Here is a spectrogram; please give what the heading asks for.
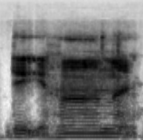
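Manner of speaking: "hun" stressed and stretched into "lay"; emphasis held on U. Shown as a demonstration. Teacher answering yes, real hungry, "hun" held with emphasis. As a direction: lean on "hun" and hold its vowel. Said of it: "you hold emphasis under this U sound".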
